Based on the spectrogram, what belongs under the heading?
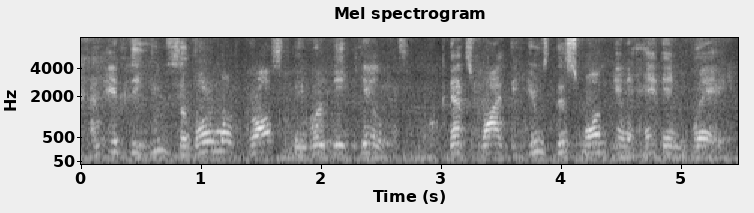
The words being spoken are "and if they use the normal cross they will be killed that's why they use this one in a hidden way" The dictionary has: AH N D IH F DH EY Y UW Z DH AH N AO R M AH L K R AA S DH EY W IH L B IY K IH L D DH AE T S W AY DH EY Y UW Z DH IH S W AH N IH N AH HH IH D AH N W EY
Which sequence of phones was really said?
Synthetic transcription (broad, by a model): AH N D IH F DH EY Y UW Z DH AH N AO R M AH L K R AA S DH EY W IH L B IY K IH L D DH AE T S W AY DH EY Y UW Z DH IH S W AH N IH N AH HH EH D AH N W EY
